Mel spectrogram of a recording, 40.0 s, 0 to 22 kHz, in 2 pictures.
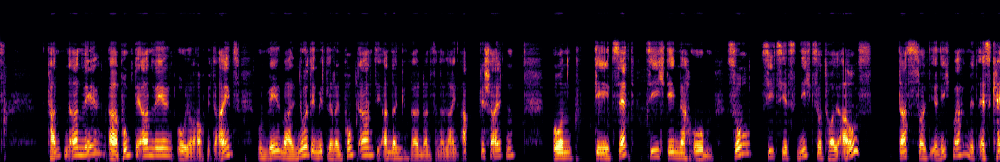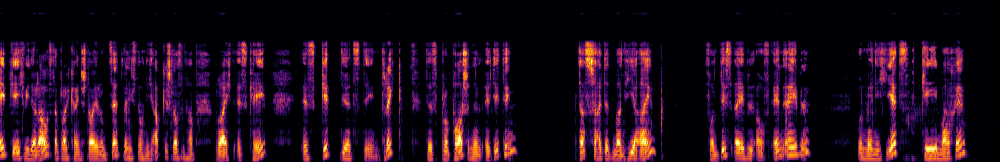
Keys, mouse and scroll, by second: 12.0 g, 35.7-40.0 drag.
